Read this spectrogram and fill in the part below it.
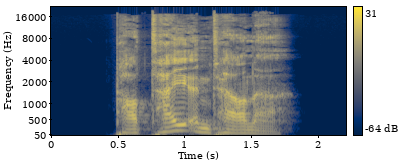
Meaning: inflection of parteiintern: 1. strong/mixed nominative masculine singular 2. strong genitive/dative feminine singular 3. strong genitive plural
- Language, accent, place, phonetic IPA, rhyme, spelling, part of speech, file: German, Germany, Berlin, [paʁˈtaɪ̯ʔɪnˌtɛʁnɐ], -aɪ̯ʔɪntɛʁnɐ, parteiinterner, adjective, De-parteiinterner.ogg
